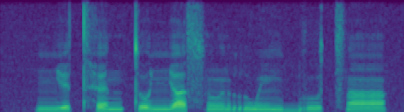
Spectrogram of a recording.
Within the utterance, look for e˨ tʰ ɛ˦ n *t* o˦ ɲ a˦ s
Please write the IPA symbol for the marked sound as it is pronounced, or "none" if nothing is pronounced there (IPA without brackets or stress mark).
t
